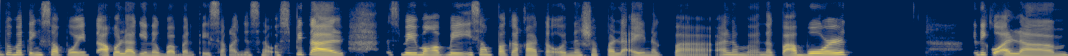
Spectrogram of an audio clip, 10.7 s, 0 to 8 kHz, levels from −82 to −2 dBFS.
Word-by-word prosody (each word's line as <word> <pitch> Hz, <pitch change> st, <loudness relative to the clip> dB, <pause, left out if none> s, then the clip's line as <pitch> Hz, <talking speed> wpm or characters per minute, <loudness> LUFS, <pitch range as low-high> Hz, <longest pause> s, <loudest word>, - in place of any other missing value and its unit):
dumating 260 Hz, -3 st, -3 dB
sa 235 Hz, -1 st, -1 dB
point 195 Hz, -3 st, -3 dB
na -, -, +3 dB
ako 205 Hz, -1 st, +2 dB
laging 185 Hz, -1 st, -1 dB
nagbabantay 175 Hz, -2 st, -6 dB
sa -, -, -9 dB
kanya -, -, -11 dB
sa -, -, -11 dB
ospital. 215 Hz, -8 st, +5 dB, 0.4 s
Tas 270 Hz, -2 st, -17 dB
may 255 Hz, -1 st, +3 dB
mga 220 Hz, -2 st, +2 dB
may 240 Hz, -1 st, 0 dB
isang 245 Hz, -1 st, -3 dB
pagkakataon 185 Hz, -4 st, -3 dB
na 185 Hz, -, -6 dB
siya 190 Hz, -1 st, -7 dB
pala 180 Hz, -1 st, -4 dB
ay 170 Hz, +2 st, -4 dB
nagpa 180 Hz, +1 st, -9 dB
alam 250 Hz, -4 st, -5 dB
mo 205 Hz, -, -11 dB
'yun, -, -, -8 dB
nagpa-abort. 230 Hz, +7 st, +4 dB, 1.3 s
Hindi 260 Hz, +1 st, -2 dB
ko -, -, +3 dB
alam. 180 Hz, -1 st, 0 dB
210 Hz, 165 wpm, -24 LUFS, 185-240 Hz, 1.3 s, ospital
